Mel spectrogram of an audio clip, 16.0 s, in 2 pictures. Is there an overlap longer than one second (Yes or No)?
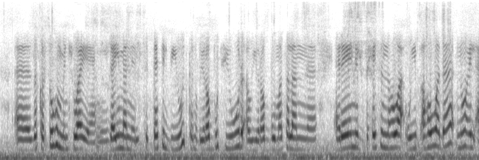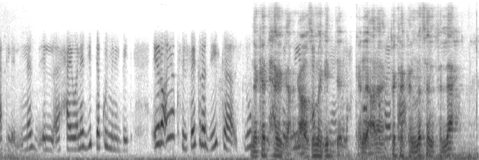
Yes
